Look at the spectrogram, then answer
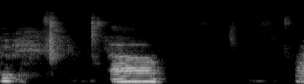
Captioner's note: laughing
